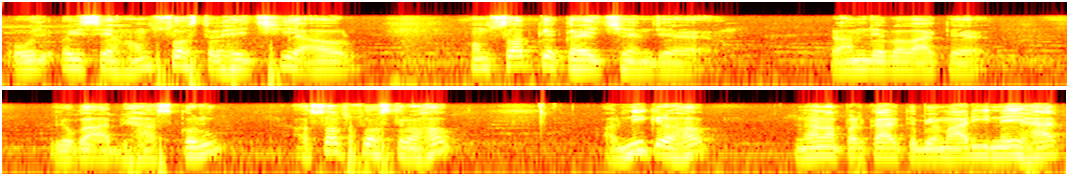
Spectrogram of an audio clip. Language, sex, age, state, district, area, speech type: Maithili, male, 45-60, Bihar, Madhubani, rural, spontaneous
